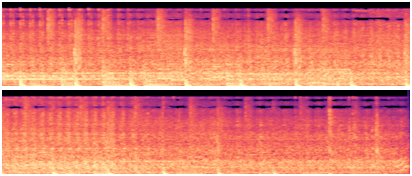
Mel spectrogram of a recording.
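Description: Ricoma multi-needle embroidery machine stitching, a steady fast mechanical clatter, under background music with a regular beat that fades down near the end.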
